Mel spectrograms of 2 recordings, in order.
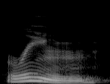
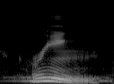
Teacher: And the ng makes the nasal sound. There's no g sound.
